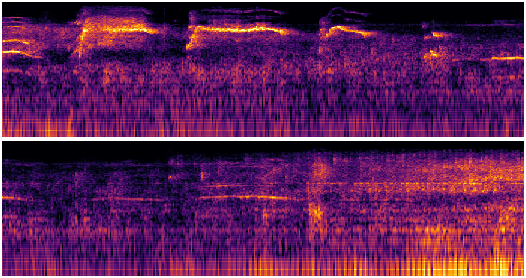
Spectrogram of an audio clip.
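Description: Faint, high-pitched animal calls: a handful of short calls that rise and fall in pitch during the first half, then only faint background.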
